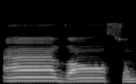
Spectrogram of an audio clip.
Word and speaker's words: invention: Première syllabe, un, on va l'écrire I-N, donc attention à ça. Deuxième syllabe, vent, V-E-N, le son en s'écrit E-N. Et enfin, on a la syllabe sion, qu'on va écrire T-I-O-N, le son S de sion, s'écrit avec un T.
